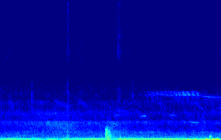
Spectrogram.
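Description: A steady low engine-like hum, briefly interrupted by a short rustle or knock about two seconds in.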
